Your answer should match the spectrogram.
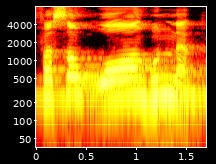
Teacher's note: নুনের পর তাসদীদ নুন গুণ ওয়াজিব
